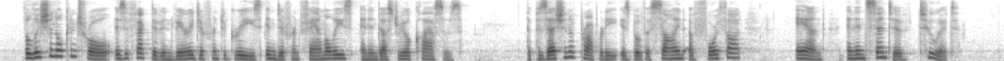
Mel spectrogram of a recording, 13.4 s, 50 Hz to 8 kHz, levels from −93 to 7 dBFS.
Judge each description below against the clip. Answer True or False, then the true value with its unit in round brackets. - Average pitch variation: True (3.1 semitones)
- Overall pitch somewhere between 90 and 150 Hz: False (175 Hz)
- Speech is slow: True (130 wpm)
